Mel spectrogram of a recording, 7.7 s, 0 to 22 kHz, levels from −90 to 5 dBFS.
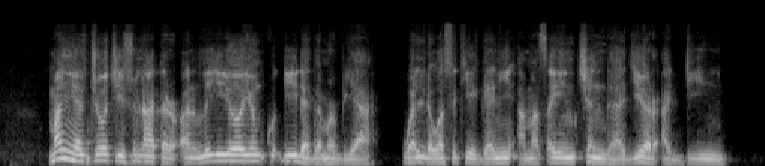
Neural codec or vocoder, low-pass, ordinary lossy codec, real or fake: codec, 24 kHz, 0.9 kbps, WavTokenizer, medium speech release version 1; 10.8 kHz; Opus, 16 kbps; fake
